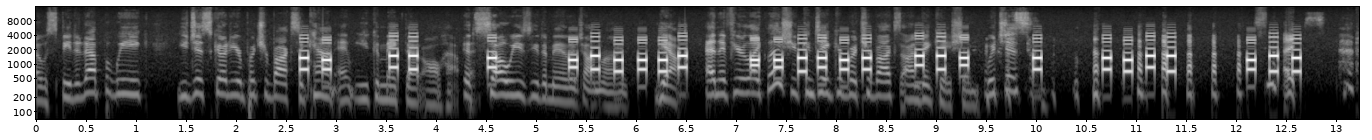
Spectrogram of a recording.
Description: DTMF, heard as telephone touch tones, dialled by hand, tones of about 80 ms, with speech in English. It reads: 54 96 8 761419 *72845 #60 5 5193 432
